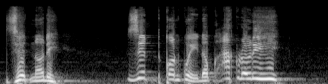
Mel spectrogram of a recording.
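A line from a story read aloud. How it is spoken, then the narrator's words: Crowd shouting in unison. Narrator (Vietnamese): Họ đồng thanh kêu lên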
